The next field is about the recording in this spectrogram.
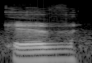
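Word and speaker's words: ef: Mostly F is going to be pronounced as a V. So words like av, from, or hav, see, or ev, if, that F is pronounced as a V.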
